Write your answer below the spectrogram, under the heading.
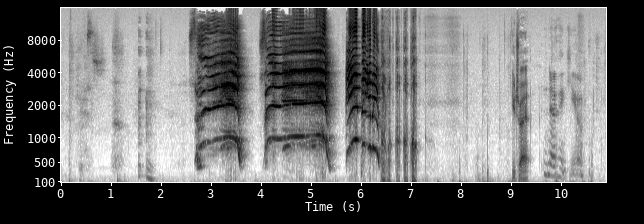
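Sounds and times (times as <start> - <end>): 
speech: 1.5 - 2.0, 9.1 - 10.6
person doing a loud drawn-out hog call: 2.6 - 7.2.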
